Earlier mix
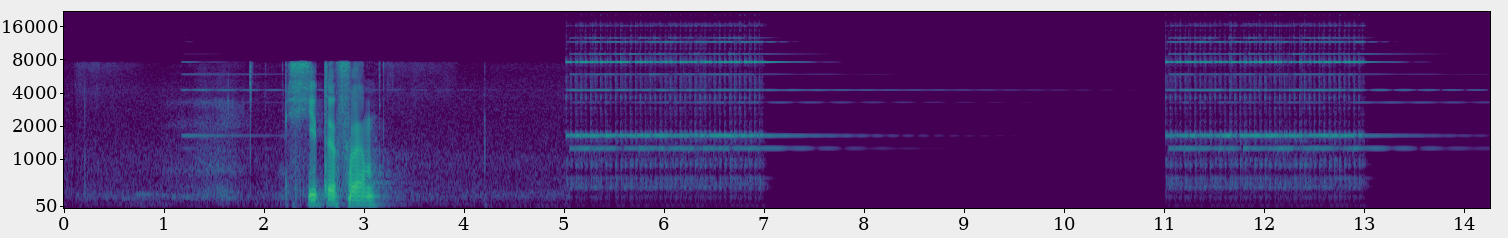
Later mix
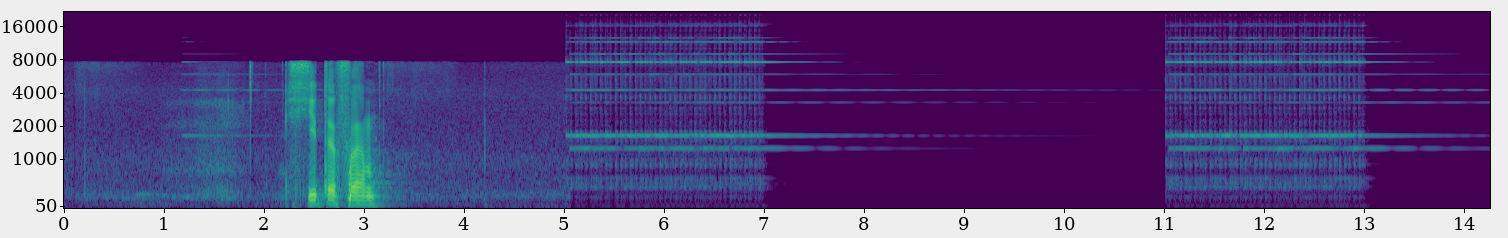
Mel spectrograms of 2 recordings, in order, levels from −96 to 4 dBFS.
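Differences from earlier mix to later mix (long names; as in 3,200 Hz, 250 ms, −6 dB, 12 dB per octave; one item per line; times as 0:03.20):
speech +11.5 dB
background +5.5 dB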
